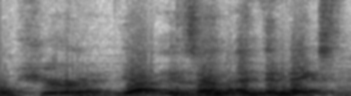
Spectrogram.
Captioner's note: non-english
